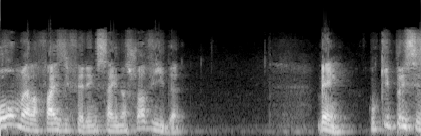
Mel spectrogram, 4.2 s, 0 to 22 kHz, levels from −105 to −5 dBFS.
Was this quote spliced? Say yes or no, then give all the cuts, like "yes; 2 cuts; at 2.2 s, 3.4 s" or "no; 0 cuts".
no; 0 cuts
